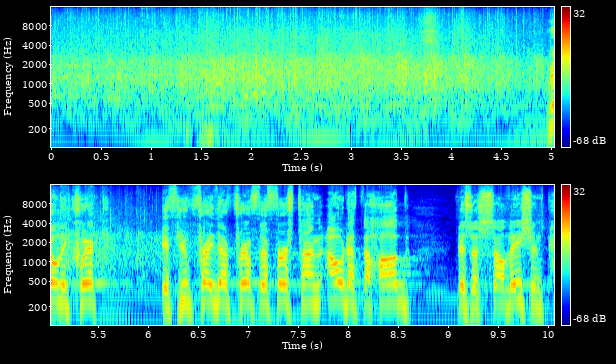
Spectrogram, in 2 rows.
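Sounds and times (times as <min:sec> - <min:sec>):
audience applause: 0:00.0 - 0:06.3
speech: 0:05.0 - 0:10.0.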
